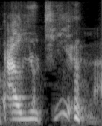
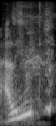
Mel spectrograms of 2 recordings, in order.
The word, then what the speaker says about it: Aleutian: I just want to give a shout out for pronouncing Aleutian correctly, because my dumb ass was like, what? – Aleutian. – Aleutian.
